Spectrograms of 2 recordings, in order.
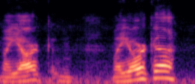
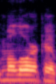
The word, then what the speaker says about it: Mallorca: But like I said, there's no news to report other than, they're going to, I think someone said it's pronounced Mallorca. It looks like Mallorca, but it's spelled Mallorca, Spain, to do some filming for War Between the Land and the Sea.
